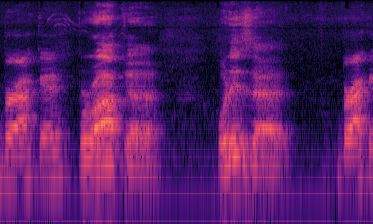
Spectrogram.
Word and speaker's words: Baraka: How do you pronounce the last name? Baraka.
